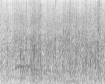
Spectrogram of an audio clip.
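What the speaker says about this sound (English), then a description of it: "Everybody give her a round of applause." A conference audience applauds at a keynote event, a dense, even wash of clapping from many hands that continues steadily throughout without a break, heard at moderate distance.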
